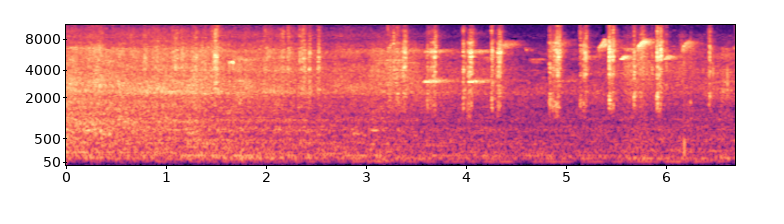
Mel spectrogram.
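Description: Small birds chirping over a steady low background rumble, with a few light clicks from about halfway in.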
